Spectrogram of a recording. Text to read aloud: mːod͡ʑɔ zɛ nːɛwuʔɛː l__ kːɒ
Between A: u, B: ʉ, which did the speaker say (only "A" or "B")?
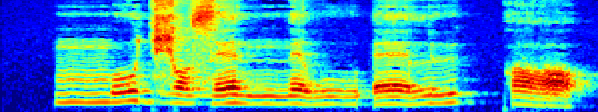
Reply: B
